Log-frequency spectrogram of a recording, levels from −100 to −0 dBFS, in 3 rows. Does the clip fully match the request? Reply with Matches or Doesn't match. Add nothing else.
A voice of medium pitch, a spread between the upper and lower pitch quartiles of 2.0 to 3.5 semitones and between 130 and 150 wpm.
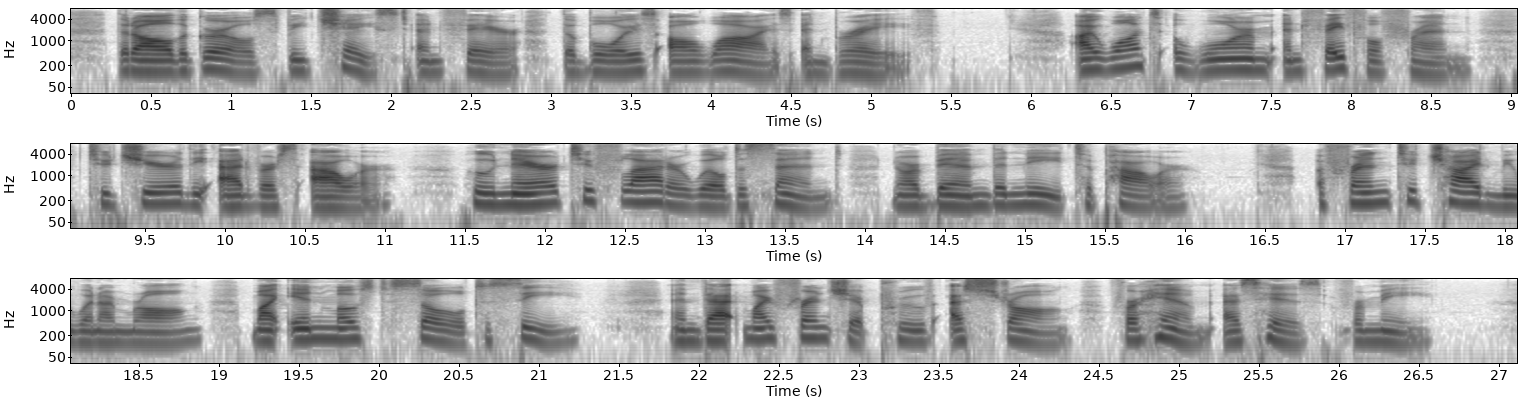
Matches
